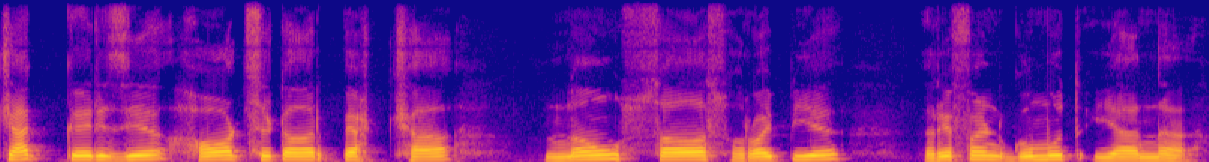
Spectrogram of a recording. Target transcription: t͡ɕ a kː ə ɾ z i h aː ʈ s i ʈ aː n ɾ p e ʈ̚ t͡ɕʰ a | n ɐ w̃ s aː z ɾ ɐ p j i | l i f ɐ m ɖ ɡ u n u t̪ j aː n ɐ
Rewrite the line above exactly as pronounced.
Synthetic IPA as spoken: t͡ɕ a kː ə ɾ z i h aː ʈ s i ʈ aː ɾ p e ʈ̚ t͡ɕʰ a | n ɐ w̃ s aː s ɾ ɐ p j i | ɾ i f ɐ ɳ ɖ ɡ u m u t̪ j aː n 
